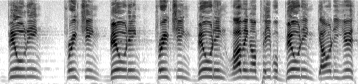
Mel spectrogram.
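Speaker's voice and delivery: high, loud driving sermon cry; preacher rousing the congregation; fiery preaching. Acted. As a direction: build and hammer each by faith. Preaching at full force.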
